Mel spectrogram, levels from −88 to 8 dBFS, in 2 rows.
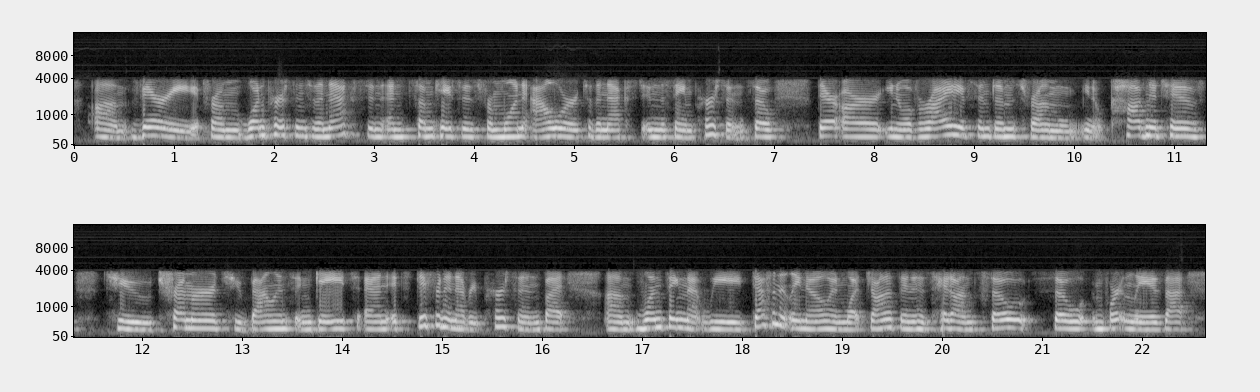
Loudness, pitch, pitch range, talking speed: -14 LUFS, 215 Hz, 205-235 Hz, 175 wpm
